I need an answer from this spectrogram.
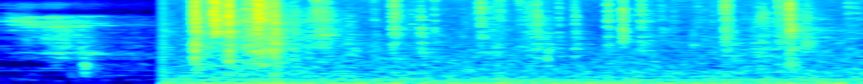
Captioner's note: armor clanking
